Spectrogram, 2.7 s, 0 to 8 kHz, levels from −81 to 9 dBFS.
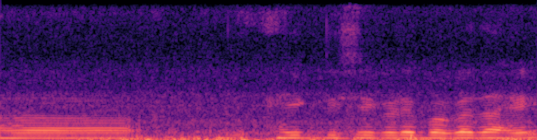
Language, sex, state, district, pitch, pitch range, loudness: Marathi, male, Maharashtra, Pune, 150 Hz, 140-155 Hz, -18 LUFS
